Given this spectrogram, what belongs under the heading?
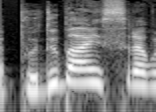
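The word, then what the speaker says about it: Budweis: 하이타이러님이 말씀하셨듯이 버드와이저를 이제 버드와이저는 원래 부드바이스라고 읽는 게 맞아요. 그래서 체코에 이제 부드바이스 부드바르라는 맥주가 있는데 그러니까 알파벳 표기로는 완전 똑같습니다. 근데 이제 체코 방식으로 읽느냐 미국 방식으로 읽느냐에 따라서 이제 부드바이스냐 버드와이저냐 이게 달라지는 거고요.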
